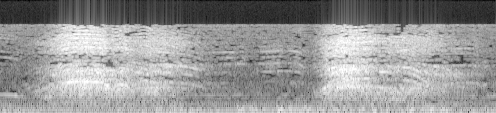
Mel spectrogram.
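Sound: crowd chanting slogans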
